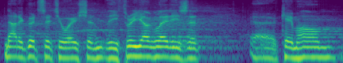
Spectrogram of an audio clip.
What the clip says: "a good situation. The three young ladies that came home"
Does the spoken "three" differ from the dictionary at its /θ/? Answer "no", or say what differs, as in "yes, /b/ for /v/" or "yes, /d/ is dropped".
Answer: no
